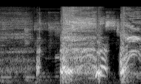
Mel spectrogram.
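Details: Adult with a bad coughing fit that has been getting worse: two harsh, forceful coughs in quick succession, the first longer and rougher, with a faint throat sound just before.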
